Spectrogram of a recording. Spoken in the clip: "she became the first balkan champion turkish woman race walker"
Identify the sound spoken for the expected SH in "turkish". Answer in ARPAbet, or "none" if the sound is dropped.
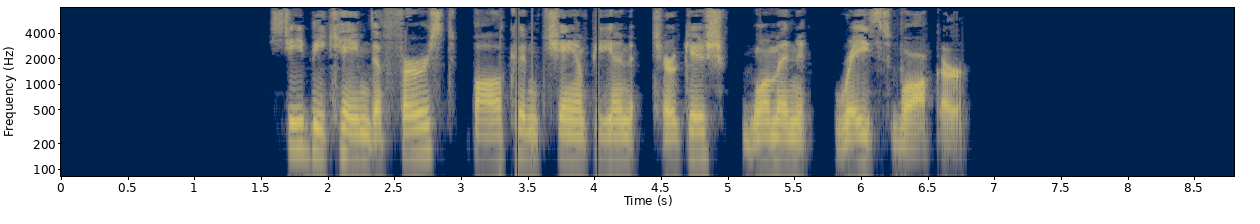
SH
